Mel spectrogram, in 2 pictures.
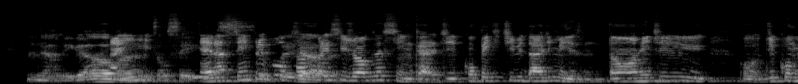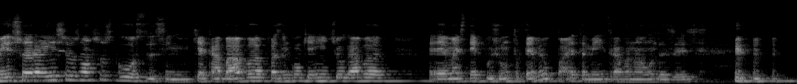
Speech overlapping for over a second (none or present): present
